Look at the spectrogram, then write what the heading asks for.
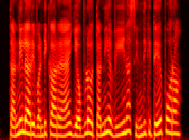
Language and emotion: Tamil, sad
